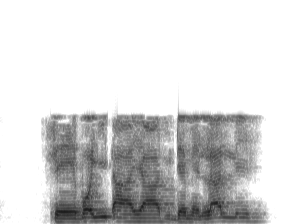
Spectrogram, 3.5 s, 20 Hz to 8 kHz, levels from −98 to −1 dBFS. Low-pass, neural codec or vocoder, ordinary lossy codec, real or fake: 7.2 kHz; none; AAC, 16 kbps; real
